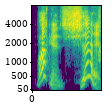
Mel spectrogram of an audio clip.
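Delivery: drawn out, high and slow; exasperated drawl. Real, not acted. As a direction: stretch it out, exasperated. Exasperated at the video.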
